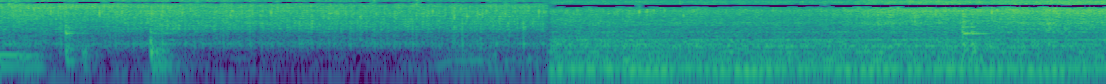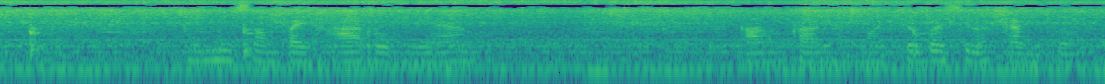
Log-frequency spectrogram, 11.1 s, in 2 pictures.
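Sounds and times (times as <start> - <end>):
vegetables sizzling in a pot: 0.0 - 11.0
steady low hum: 2.8 - 11.0.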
